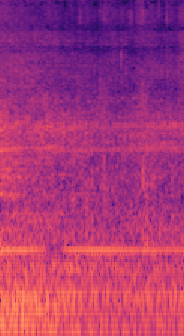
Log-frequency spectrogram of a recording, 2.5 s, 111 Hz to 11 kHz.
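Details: Develon DD130-7 dozer diesel during an engine oil change service, started just after bleeding the fuel: smooth, even idle with no knocks or rattles, running like a sewing machine; healthy.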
